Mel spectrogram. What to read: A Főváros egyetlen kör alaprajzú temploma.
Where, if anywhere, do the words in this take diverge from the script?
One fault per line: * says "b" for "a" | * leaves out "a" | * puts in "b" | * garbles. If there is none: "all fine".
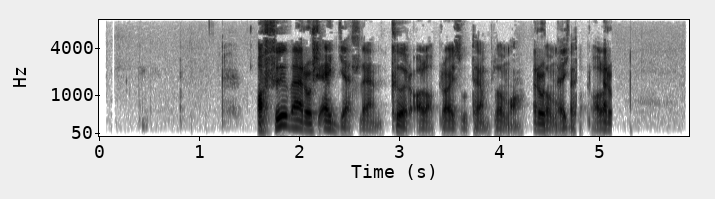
* garbles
